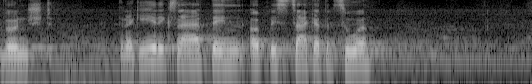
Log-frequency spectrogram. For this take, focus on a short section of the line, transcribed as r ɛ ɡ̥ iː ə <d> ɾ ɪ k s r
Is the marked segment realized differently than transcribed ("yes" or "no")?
yes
